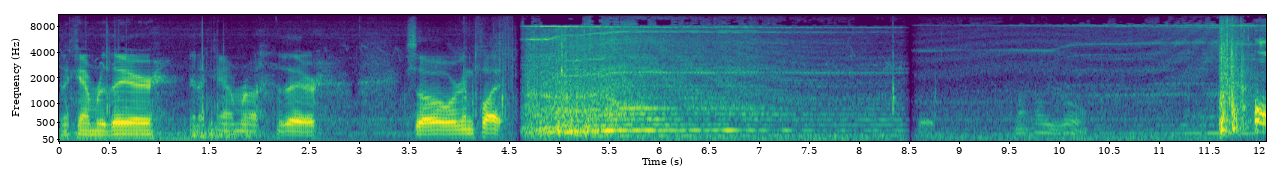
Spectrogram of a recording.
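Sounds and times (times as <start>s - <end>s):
model plane motor whine: 4.6s - 12.0s.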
